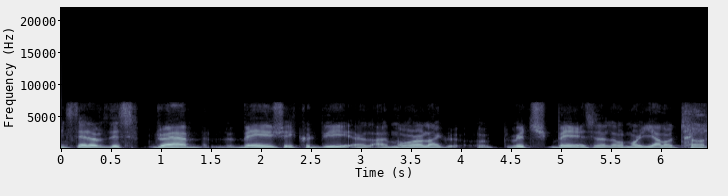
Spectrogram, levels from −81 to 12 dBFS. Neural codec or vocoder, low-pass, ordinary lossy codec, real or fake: codec, 24 kHz, 3 kbps, HILCodec; 7.2 kHz; MP3, 64 kbps; fake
